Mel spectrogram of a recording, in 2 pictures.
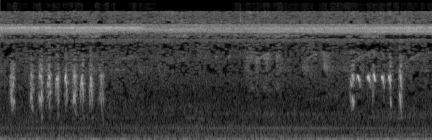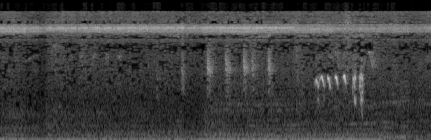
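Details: Yellow-vented bulbul, played to stir a quiet bird into song: several bursts of rapid, chattering notes spread through the clip, some fainter, with an electronic high tone and low rumbling background throughout.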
